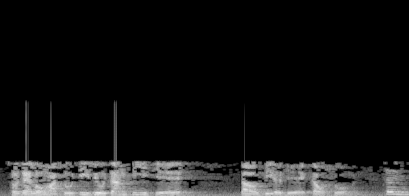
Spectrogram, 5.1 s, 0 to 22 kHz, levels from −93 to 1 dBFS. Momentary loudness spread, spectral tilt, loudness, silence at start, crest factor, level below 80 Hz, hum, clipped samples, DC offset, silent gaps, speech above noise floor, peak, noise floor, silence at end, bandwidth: 11 LU; -7.5 dB/octave; -17 LUFS; 0.15 s; 18 dB; -54 dBFS; none; under 0.1%; under 0.1%; none; 23 dB; 0 dBFS; -40 dBFS; 0 s; 4.4 kHz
